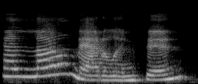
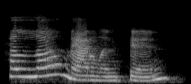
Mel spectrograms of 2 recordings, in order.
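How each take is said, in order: First: High friendly hello, smiling; smiling librarian voice. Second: Smiling greeting. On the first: Shown as a demonstration. Teacher models the smiling librarian's hello. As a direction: model a smiling greeting for the class. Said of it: "say that like the librarian who's smiling". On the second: Acted. Librarian greets Madeline, smiling warmly. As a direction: welcome her with a smile. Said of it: "She's smiling".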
